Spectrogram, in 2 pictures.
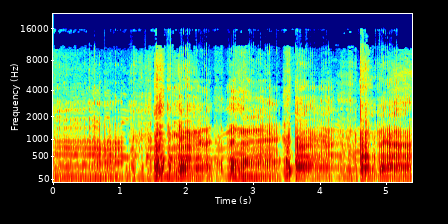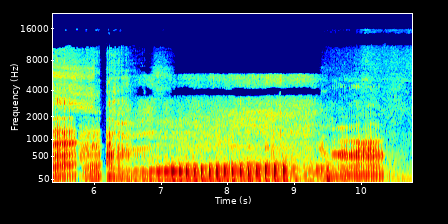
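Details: Zoo lion being vaccinated in Normandy. Harsh, loud roaring bursts with sharp knocks and clatter come first, then a steady run of low rhythmic pulsed grunts, ending in a short, higher groan.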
